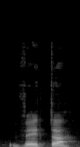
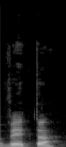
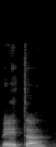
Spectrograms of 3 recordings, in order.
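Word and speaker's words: βῆτα: trying to say sorry this one would be spelled vetta phonetically so vetta a lot of people um will say this with a ba like beta but in modern Greek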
